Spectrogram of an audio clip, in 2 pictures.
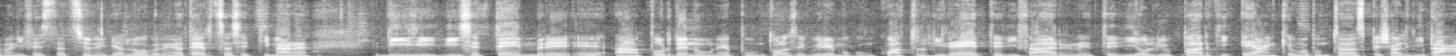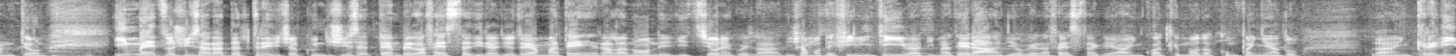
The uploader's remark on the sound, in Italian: FAHRENHEIT Festivaletteratura Mantova. In diretta da Mantova - Piazza Leon Battista Alberti - per la XXIII edizione del FESTIVALETTERATURA.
